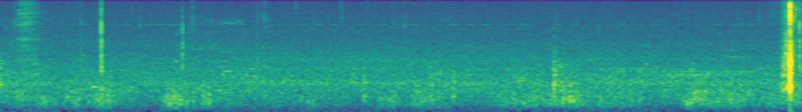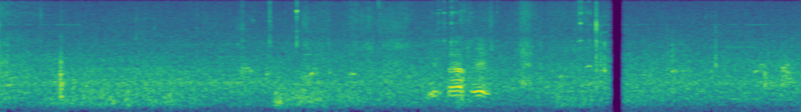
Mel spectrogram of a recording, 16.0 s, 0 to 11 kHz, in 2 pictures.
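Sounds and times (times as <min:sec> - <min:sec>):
golf club striking ball: 0:07.8 - 0:08.2.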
